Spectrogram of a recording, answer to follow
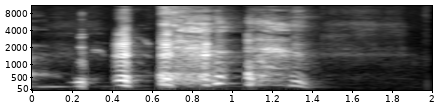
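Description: A man coughing close into the microphone: a short sharp cough about half a second in, then a longer rough one that ends about a second and a half in.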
